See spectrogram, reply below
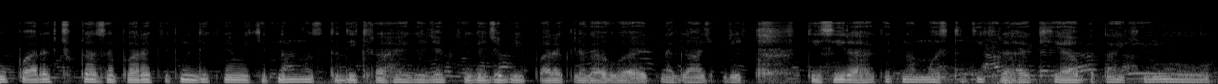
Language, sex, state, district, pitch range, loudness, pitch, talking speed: Hindi, male, Chhattisgarh, Balrampur, 100-115 Hz, -33 LUFS, 105 Hz, 180 wpm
